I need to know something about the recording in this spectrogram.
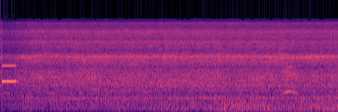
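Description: A heavy cargo ramp lowers with a steady mechanical hum.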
